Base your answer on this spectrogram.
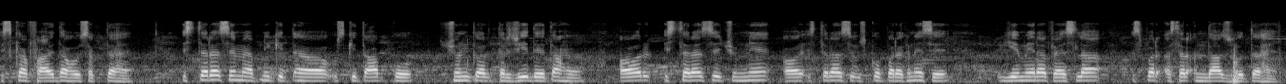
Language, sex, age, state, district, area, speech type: Urdu, male, 18-30, Uttar Pradesh, Saharanpur, urban, spontaneous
